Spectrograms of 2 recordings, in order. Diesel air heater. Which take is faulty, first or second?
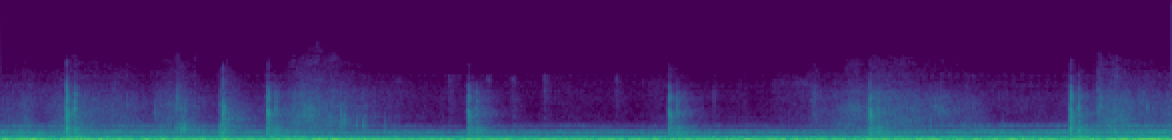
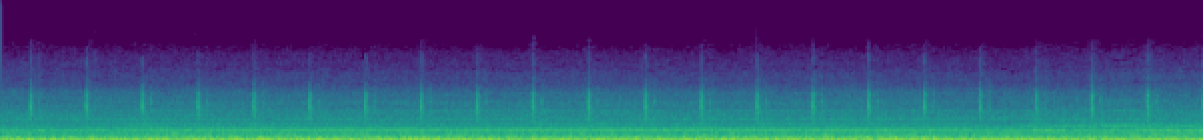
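second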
